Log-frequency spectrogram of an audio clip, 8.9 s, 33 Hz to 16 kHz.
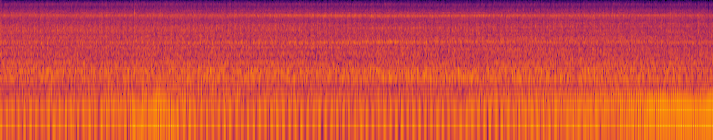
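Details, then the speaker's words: Yamaha NMAX new (155) after replacing the valve rocker arms in the cylinder head: smooth, even idle with a steady low putter, no ticking or tapping; back to normal idle. "Oke jadi suaranya sudah kembali halus seperti semula"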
